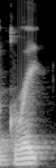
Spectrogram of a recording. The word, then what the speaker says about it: great: But the word great has a T and we pronounce it with a stop T. It's a great car. Listen to the difference. It's a great car. It's a gray car. There is a pronunciation difference. We pronounce the T.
